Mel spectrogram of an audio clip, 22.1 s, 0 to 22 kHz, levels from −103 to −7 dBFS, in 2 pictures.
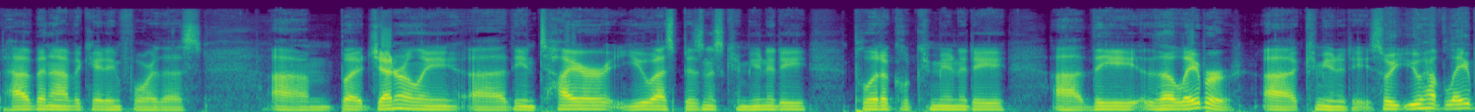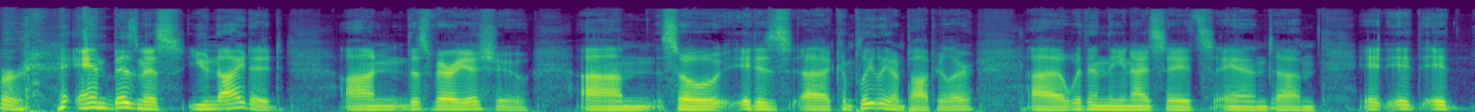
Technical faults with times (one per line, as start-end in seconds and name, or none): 10.34-11.95 crude rate conversion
